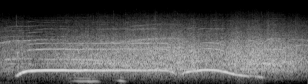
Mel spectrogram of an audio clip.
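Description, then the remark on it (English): An applause sound effect: a dense, steady burst of clapping fills about three seconds, with a long sustained whoop sliding over it and a couple of brief low vocal sounds early on. “I'm going to put my claps on.”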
